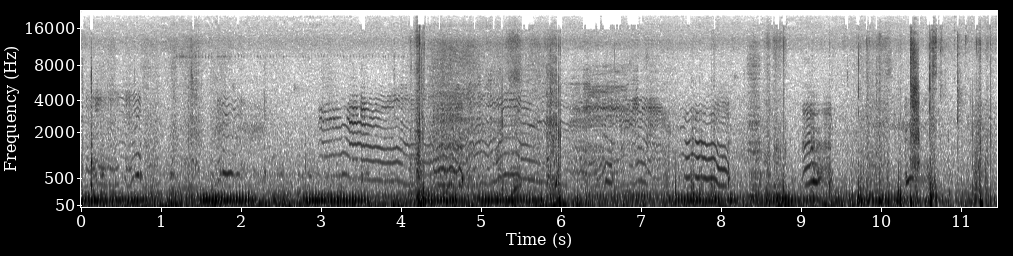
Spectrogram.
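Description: A low, steady, buzzing purr-like rumble from nursing kittens and their mother, with a person talking softly.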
